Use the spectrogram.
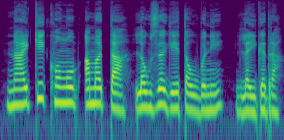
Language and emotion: Manipuri, neutral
